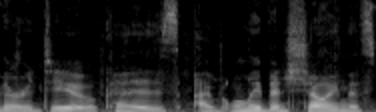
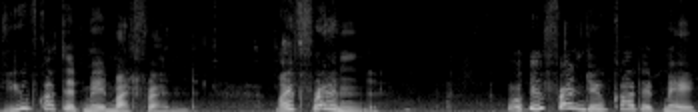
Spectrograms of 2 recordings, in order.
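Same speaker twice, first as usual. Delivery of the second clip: sing-song Indian accent, pitched up, guru-style delivery; 6 semitones higher than usual. The speaker repeats a phrase that comes to them: indian guru voice. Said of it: "like an Indian voice when I, when I say that".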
